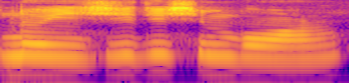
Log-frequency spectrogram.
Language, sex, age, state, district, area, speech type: Bodo, female, 18-30, Assam, Baksa, rural, spontaneous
